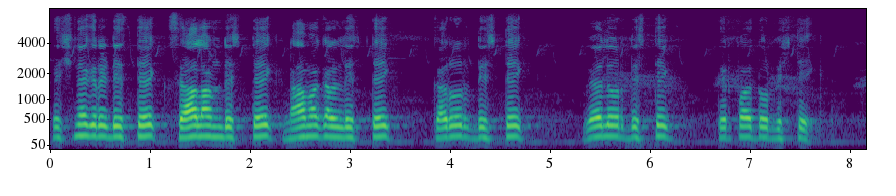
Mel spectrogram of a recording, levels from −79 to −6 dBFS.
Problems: background sounds at intervals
